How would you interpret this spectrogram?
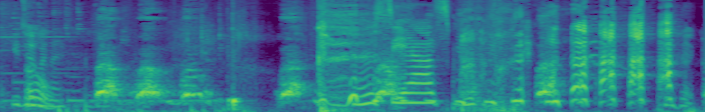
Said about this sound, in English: we apologize for the dog interruptions. I don't understand. Because the dogs are just being crazy today.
